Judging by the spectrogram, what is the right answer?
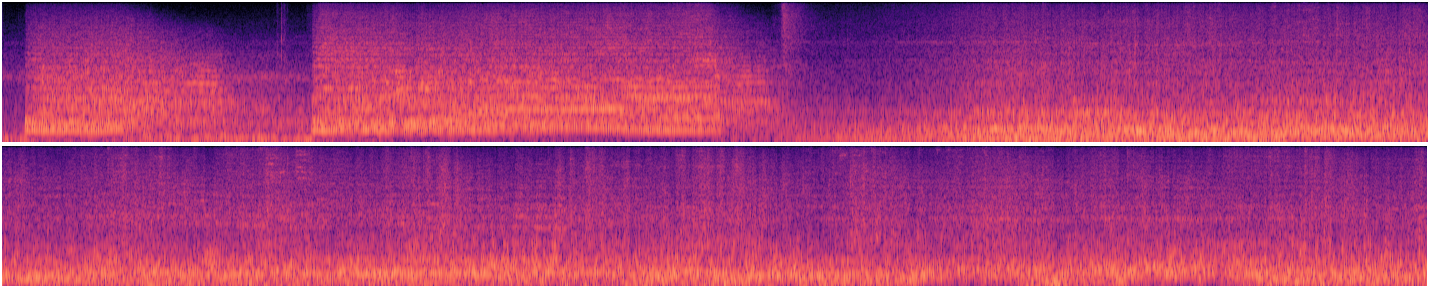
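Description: A freight train's locomotive air horn sounds two long blasts over the low drone of its diesel engine. Then a string of tank cars and covered hoppers rolls past with a steady rumble and clickety-clack of wheels over the rails.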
